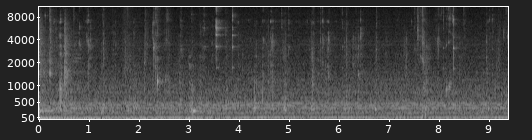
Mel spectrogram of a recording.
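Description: Close-miked chewing of battered deep-fried seafood: soft mouth sounds and scattered small clicks over a faint steady hum, with one sharper click at the start.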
